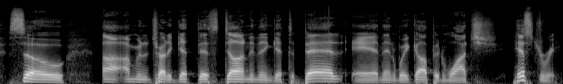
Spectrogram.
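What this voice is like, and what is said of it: Tired, strained, worn voice. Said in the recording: “I am really tired... you can probably hear it in my voice. I've been talking all day and yelling all day, and my voice hurts... I got to rest my voice”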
